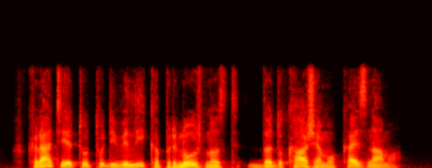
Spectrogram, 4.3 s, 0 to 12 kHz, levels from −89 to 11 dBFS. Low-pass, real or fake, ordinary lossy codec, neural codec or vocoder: 7.2 kHz; fake; none; codec, 16 kHz, 0.5 kbps, X-Codec, WavLM features, trained on Multilingual LibriSpeech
